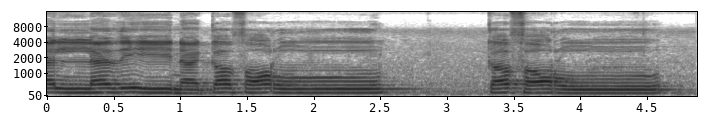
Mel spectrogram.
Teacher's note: را کو پر بھی کرنا ہے اور واو مدہ ہے، اسی لمبا بھی کرنا ہے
